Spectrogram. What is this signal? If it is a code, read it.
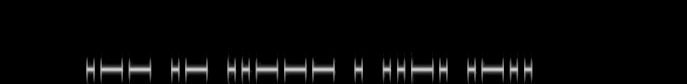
Morse code, heard as a keyed tone, about 17 wpm, 700 Hz. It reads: WA2EFL
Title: USA Call Signs - 6 Characters - Repeated 3x - 17wpm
